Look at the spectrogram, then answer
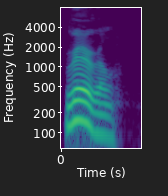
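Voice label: "rural", English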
